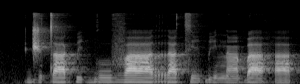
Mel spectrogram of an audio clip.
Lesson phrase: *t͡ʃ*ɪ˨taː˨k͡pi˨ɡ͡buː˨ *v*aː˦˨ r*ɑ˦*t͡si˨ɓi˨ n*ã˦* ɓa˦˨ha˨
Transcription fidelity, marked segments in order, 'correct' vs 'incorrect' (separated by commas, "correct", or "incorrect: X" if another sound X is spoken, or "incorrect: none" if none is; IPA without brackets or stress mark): incorrect: d͡ʒ, correct, incorrect: a˦, incorrect: ã˨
